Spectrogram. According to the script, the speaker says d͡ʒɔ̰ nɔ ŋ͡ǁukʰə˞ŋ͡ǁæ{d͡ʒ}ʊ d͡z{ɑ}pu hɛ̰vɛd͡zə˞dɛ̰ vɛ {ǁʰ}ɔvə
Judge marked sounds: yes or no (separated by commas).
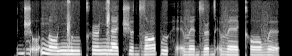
no, yes, no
